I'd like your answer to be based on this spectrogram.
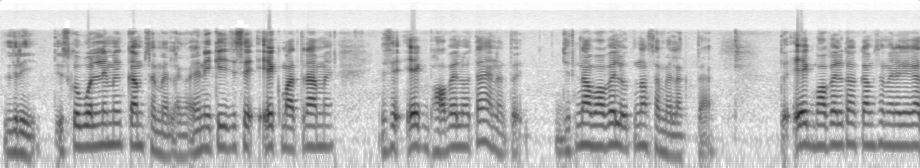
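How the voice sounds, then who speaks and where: A man teaching a lesson patiently, repeating points and drawing out example sounds slowly. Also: on the high side, a little mellow, smooth. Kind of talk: explanatory lesson. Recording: muffled lo-fi recording.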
